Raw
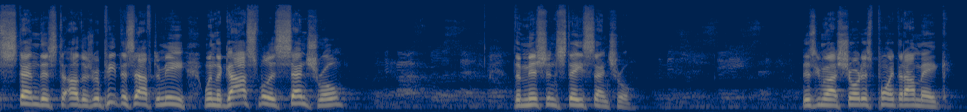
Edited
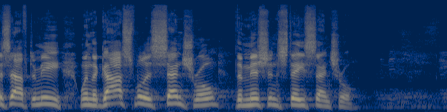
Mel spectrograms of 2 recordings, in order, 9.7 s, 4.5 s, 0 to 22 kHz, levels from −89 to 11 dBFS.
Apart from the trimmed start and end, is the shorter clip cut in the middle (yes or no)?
yes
